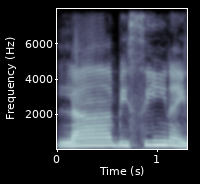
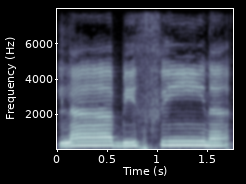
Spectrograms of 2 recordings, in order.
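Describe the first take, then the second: First: The consonant is a plain hissing s. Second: The consonant is a th, tongue at teeth. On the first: The speaker calls it wrong. "இல்லை" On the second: The speaker calls it right. "இந்த மாதிரி உச்சரிங்க"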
